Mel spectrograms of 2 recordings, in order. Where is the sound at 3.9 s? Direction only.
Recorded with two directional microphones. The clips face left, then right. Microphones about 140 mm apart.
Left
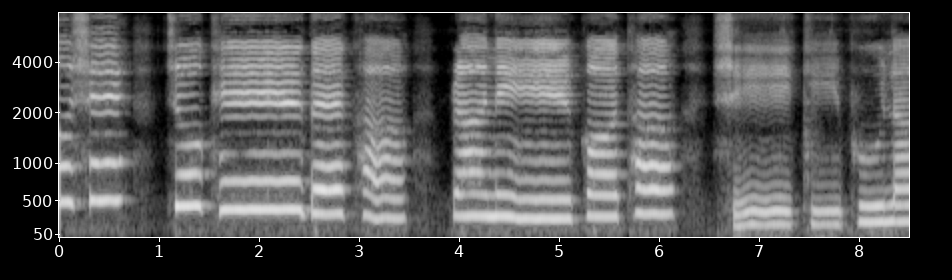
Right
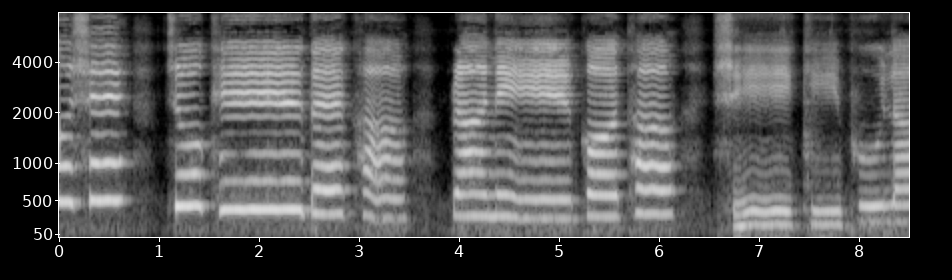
35° left (ahead or behind).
